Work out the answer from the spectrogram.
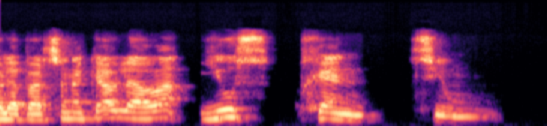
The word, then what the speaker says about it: gentium: Esto sí es el derecho de gentes, pero nosotros la G en latín no lo pronunciamos como en español. Esto que está acá. ¿Sí? Nosotros esto lo decimos como G, va a sonarnos en latín clásico, ¿sí? Como una G, como guiso, por ejemplo, ¿sí?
